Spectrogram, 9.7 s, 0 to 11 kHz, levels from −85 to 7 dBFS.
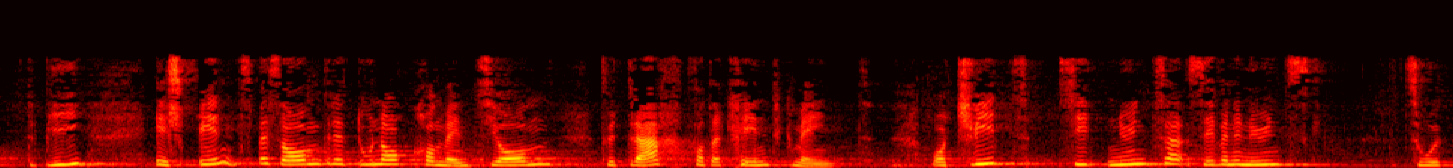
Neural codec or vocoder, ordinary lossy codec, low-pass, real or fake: none; MP3, 32 kbps; 7.2 kHz; real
